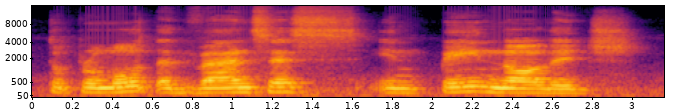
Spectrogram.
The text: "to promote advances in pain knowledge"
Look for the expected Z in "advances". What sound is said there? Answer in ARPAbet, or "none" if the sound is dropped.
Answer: S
